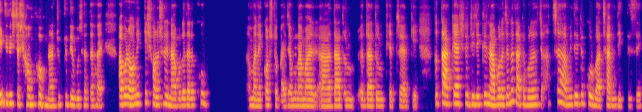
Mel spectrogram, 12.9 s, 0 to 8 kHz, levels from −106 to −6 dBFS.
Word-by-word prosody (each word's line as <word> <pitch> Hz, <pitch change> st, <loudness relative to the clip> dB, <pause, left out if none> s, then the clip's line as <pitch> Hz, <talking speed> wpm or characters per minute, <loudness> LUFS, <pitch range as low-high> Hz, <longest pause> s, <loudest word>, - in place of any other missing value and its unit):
এই 240 Hz, -, +6 dB
জিনিসটা 235 Hz, -1 st, +2 dB
সম্ভব 215 Hz, +1 st, +1 dB
না। -, -, +1 dB
যুক্তি 210 Hz, +2 st, -9 dB
দিয়ে 195 Hz, -, +2 dB
বোঝাতে 185 Hz, -1 st, -5 dB
হয়। 160 Hz, -2 st, -2 dB, 0.4 s
আবার 220 Hz, +1 st, +5 dB
অনেককে 235 Hz, +4 st, -2 dB
সরাসরি 225 Hz, +1 st, 0 dB
না -, -, +3 dB
বলে, 185 Hz, +1 st, -2 dB
তারা 185 Hz, 0 st, 0 dB
খুব 255 Hz, -2 st, -6 dB, 1.0 s
মানে 170 Hz, -1 st, 0 dB
কষ্ট 190 Hz, 0 st, -2 dB
পায়। 155 Hz, +1 st, -5 dB
যেমন 175 Hz, +1 st, -4 dB
আমার 170 Hz, 0 st, +1 dB, 0.2 s
আ -, -, +2 dB, 0.2 s
দাদুর 175 Hz, 0 st, +1 dB, 0.4 s
দাদুর 170 Hz, 0 st, 0 dB
ক্ষেত্রে 170 Hz, 0 st, -9 dB
আরকি। 155 Hz, +1 st, -11 dB, 0.4 s
তো -, -, -6 dB
তাকে 230 Hz, -1 st, +9 dB
আসলে 235 Hz, +1 st, -5 dB
ডিরেক্টলি 215 Hz, +2 st, 0 dB
না -, -, +8 dB
বলা 210 Hz, 0 st, +2 dB
যায় 220 Hz, +1 st, -2 dB
না, -, -, +2 dB
তাকে 215 Hz, -1 st, +2 dB
বলা 200 Hz, 0 st, +1 dB
যায় 210 Hz, -, -5 dB
যে, -, -, -6 dB
"আচ্ছা, 240 Hz, +4 st, -5 dB
আমি 205 Hz, 0 st, -2 dB
তো -, -, -5 dB
এটা 235 Hz, +1 st, -7 dB
করব। 215 Hz, -4 st, +1 dB
আচ্ছা, 170 Hz, +3 st, -6 dB
আমি 180 Hz, -, -7 dB
দেখতেছি।" 175 Hz, 0 st, -10 dB
205 Hz, 210 wpm, -25 LUFS, 175-225 Hz, 1.0 s, তাকে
